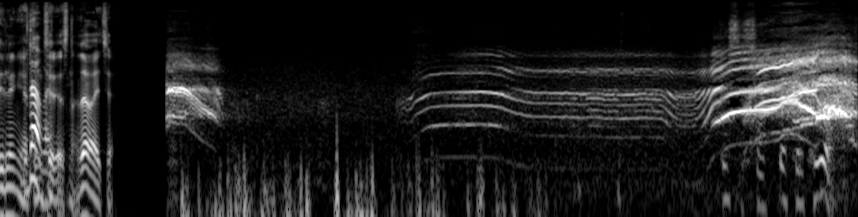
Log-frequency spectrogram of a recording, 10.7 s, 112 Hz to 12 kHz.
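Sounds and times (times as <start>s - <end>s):
speech: 0.0s - 1.6s
two lynxes yowling at each other on a road: 2.1s - 2.9s, 5.0s - 10.7s.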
